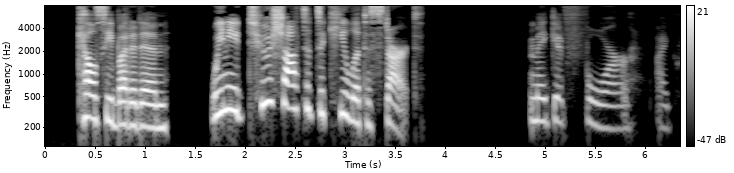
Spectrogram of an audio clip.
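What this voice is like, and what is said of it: Usual voice. Nothing is said of it.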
